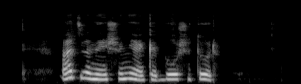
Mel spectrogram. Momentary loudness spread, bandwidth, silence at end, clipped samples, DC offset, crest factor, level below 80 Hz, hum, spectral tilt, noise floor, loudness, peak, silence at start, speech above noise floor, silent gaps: 4 LU; 11 kHz; 0.85 s; under 0.1%; under 0.1%; 16 dB; -76 dBFS; none; -5 dB/octave; -67 dBFS; -21 LUFS; -6 dBFS; 0.6 s; 48 dB; none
